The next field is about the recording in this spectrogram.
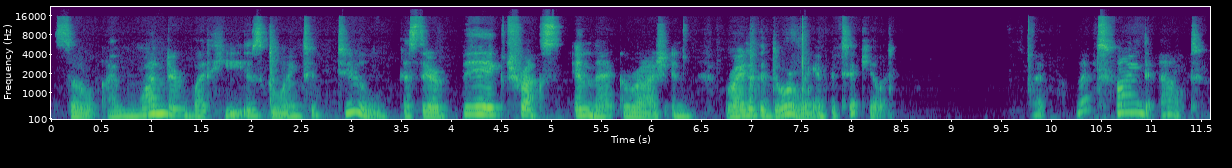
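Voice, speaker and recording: A woman's voice: on the low side, sing-song, slow pace, darkish tone, slight background noise, low-quality recording. A woman reading a children's story aloud, expressively, with explanatory asides and questions for young listeners.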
